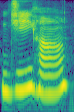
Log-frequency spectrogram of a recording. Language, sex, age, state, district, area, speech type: Urdu, female, 18-30, Bihar, Gaya, urban, spontaneous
